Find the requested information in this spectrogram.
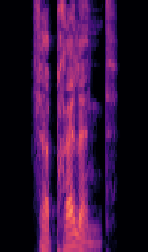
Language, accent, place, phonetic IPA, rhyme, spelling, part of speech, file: German, Germany, Berlin, [fɛɐ̯ˈpʁɛlənt], -ɛlənt, verprellend, verb, De-verprellend.ogg
- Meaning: present participle of verprellen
